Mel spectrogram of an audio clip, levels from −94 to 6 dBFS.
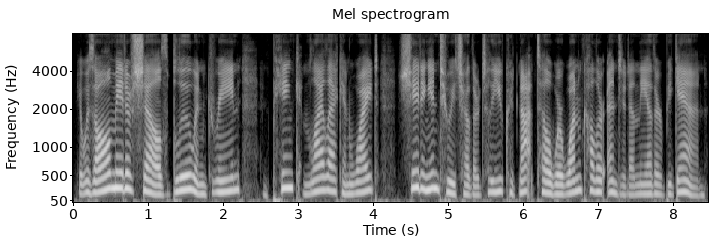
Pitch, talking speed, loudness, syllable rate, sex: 200 Hz, 225 wpm, -17 LUFS, 5.6 syllables/s, female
